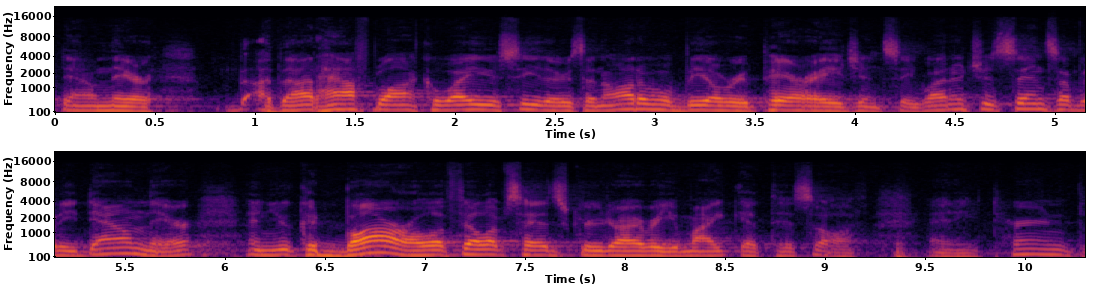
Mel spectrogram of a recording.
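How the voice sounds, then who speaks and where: A man's voice: medium pitch, warm tone. An older man, a lecturer, telling a long anecdote to an audience with restarts and a dry humor. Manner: rambling storyteller with frequent restarts and dry humor. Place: lecture hall.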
